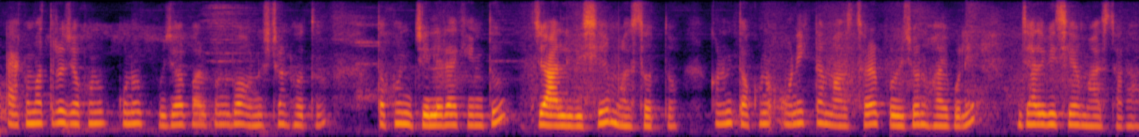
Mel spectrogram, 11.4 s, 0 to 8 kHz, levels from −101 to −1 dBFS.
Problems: background conversations at intervals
